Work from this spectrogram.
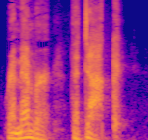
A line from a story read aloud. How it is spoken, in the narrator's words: Again, she whispered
